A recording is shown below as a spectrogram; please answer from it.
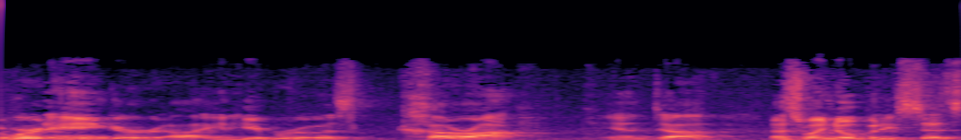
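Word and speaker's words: חרה: in the front row, in case I have to pronounce that C-H or K in Hebrew. You can't really do that without saliva coming out of your mouth. If you can practice in front of a mirror, if you hit the mirror, you've pronounced it correctly.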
